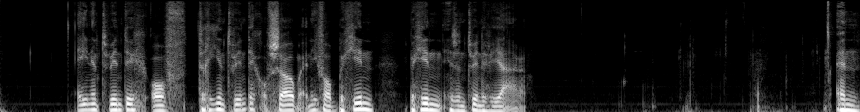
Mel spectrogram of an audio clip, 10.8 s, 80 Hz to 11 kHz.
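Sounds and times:
speech: 1.0s - 6.6s, 10.4s - 10.7s
soft wet mouth clicks: 7.7s - 10.5s
person sipping whisky: 7.8s - 10.5s
person swallowing whisky: 8.4s - 10.5s.

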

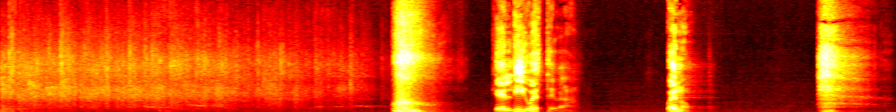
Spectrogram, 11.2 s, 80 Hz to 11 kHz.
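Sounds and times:
crowd clapping hands for the king: 0.0s - 5.5s
loud breathy burst: 4.9s - 5.6s
speech: 6.2s - 7.2s, 8.4s - 8.7s.

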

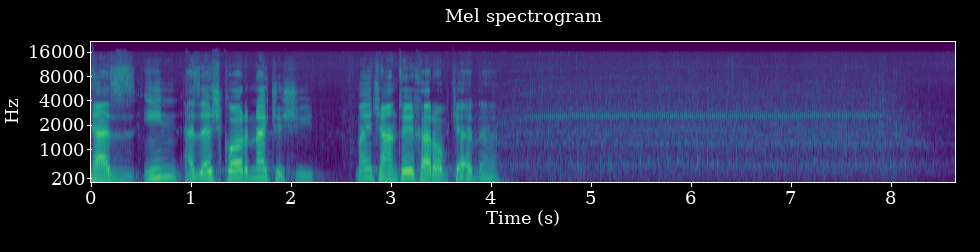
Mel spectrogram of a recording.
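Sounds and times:
speech: 0.0s - 4.2s
electric hand blender shredding cooked meat: 4.0s - 8.6s.

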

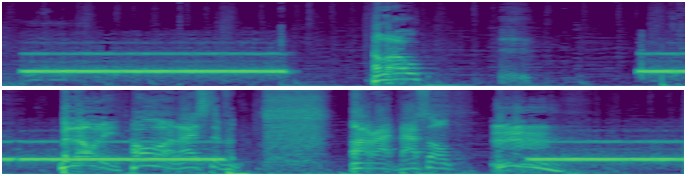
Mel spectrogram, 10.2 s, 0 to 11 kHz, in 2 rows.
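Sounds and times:
telephone ringing tone heard over the line: 0.0s - 2.2s, 4.8s - 6.8s, 9.3s - 10.2s
speech: 2.8s - 3.3s, 5.6s - 6.9s, 8.2s - 9.5s.

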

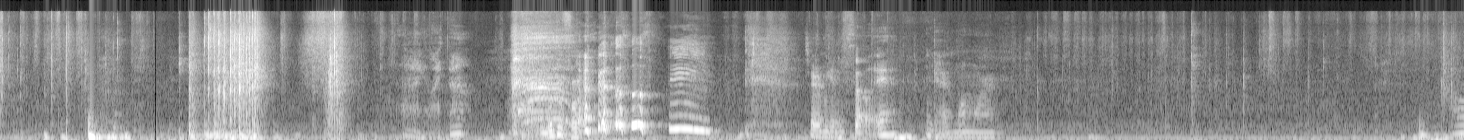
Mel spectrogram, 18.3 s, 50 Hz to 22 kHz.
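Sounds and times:
deck of oracle cards being shuffled: 0.0s - 1.6s, 2.2s - 4.5s, 12.8s - 18.2s
people laughing playfully: 6.4s - 8.8s
speech: 7.1s - 7.4s, 10.7s - 12.6s.

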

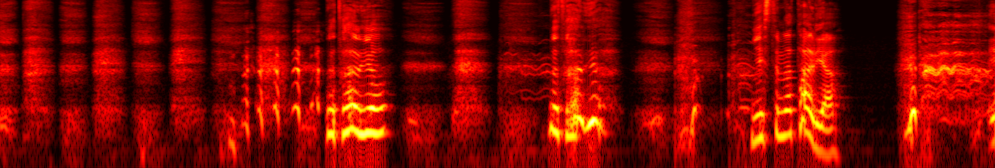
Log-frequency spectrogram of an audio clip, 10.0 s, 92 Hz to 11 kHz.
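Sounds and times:
voice imitating a man breathing deeply in panic with voiced gasps: 0.0s - 3.3s, 4.0s - 7.3s
speech: 2.3s - 2.6s, 3.2s - 4.0s, 5.5s - 6.2s, 7.5s - 8.4s.

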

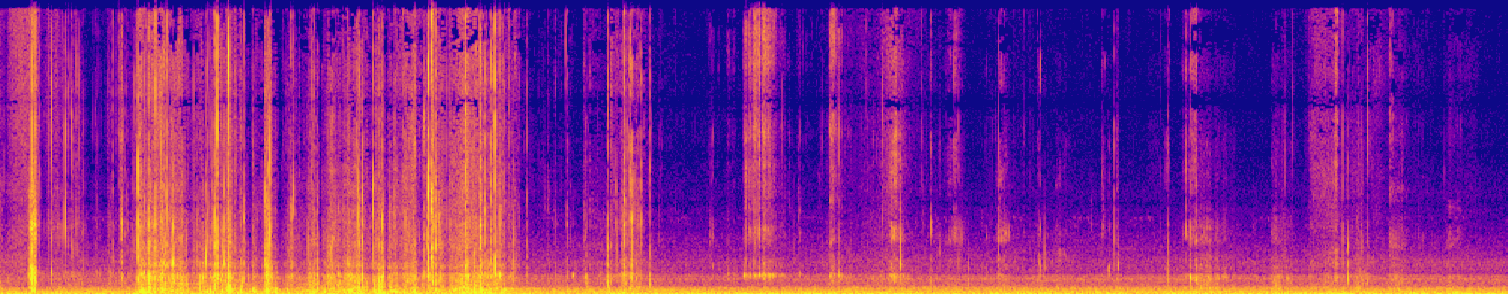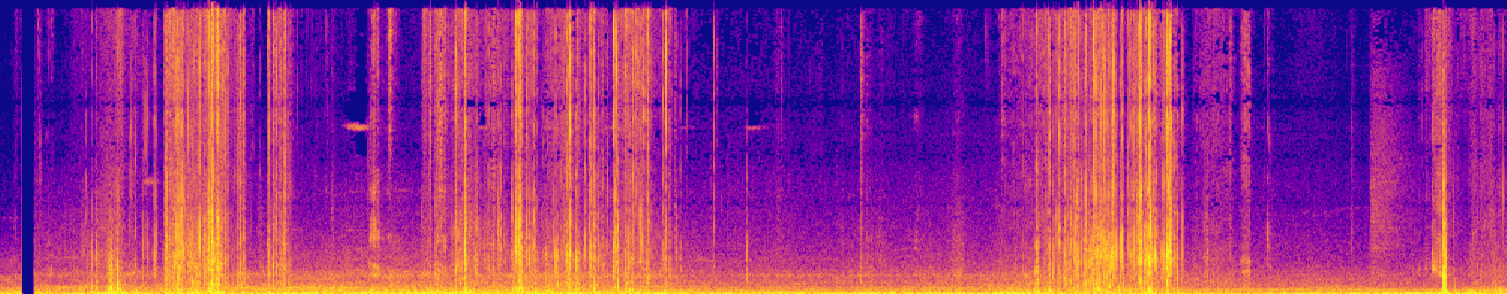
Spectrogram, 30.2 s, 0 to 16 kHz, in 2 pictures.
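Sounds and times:
crunchy bites and chewing of Snickers and chips: 0.0s - 14.8s, 15.6s - 18.2s, 18.8s - 22.3s, 25.0s - 27.0s, 29.3s - 29.8s
steady low hum: 0.0s - 30.1s.

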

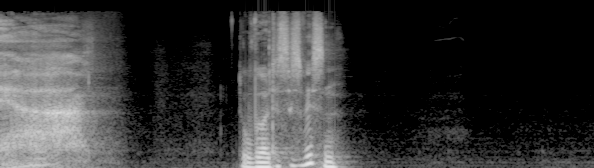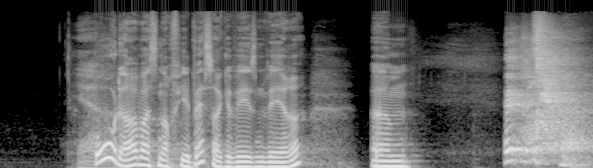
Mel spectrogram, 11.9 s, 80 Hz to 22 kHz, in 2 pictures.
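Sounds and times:
speech: 2.4s - 3.5s, 6.9s - 10.1s, 11.0s - 11.2s
loud sneeze: 11.0s - 11.8s.

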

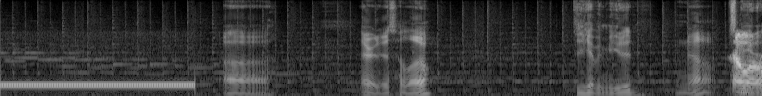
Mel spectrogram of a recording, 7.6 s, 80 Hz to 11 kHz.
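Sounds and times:
ringing tone of an outgoing phone call: 0.0s - 2.0s
speech: 3.6s - 4.4s, 5.8s - 7.6s.

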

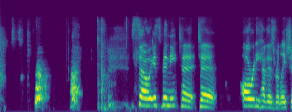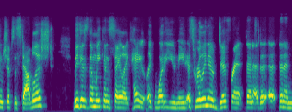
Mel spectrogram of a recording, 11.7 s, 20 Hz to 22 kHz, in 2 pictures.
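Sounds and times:
dog barking: 0.7s - 1.7s
speech: 2.1s - 11.6s.

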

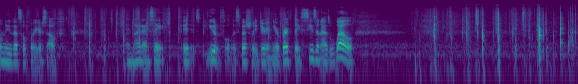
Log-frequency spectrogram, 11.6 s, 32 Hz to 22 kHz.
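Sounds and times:
speech: 0.0s - 1.8s, 2.5s - 7.4s
tarot cards drawn and handled from a deck: 1.0s - 3.9s, 5.0s - 6.0s, 8.2s - 11.5s.

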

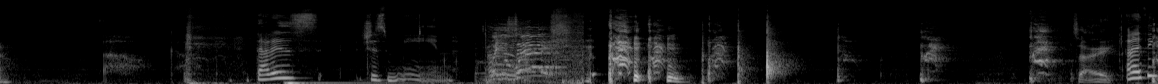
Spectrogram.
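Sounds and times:
speech: 2.6s - 7.0s, 10.8s - 11.5s
person coughing: 5.8s - 7.3s, 10.3s - 10.6s.

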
